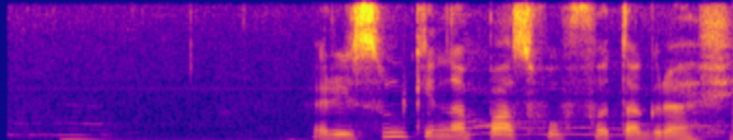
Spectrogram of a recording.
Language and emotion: Russian, neutral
